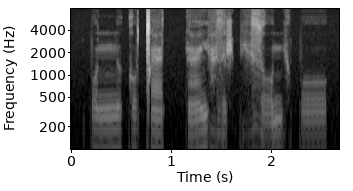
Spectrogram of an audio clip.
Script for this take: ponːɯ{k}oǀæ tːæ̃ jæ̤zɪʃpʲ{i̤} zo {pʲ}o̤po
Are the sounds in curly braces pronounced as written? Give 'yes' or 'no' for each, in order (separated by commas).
yes, no, no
